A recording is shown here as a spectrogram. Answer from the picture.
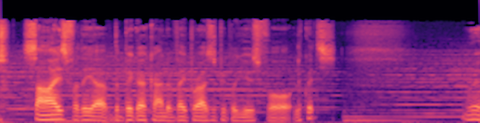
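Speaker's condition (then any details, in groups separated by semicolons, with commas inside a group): No condition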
